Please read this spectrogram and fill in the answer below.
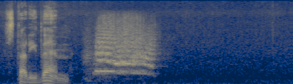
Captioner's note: elephant trumpeting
